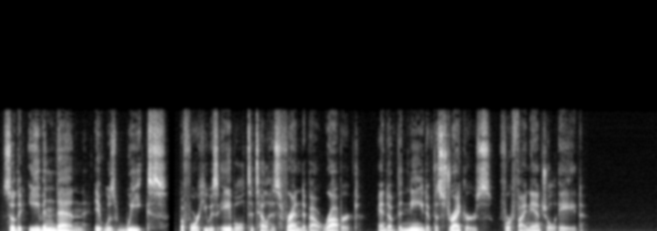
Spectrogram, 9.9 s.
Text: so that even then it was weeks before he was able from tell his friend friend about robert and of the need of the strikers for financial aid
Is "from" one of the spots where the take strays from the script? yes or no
yes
